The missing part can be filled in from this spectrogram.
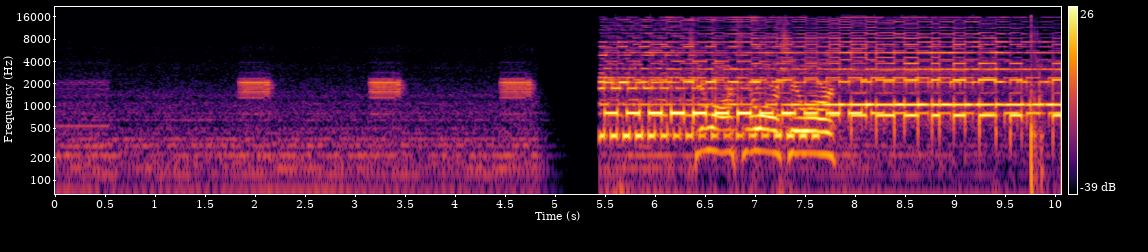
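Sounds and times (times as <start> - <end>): digital tone bursts: 5.4 - 10.0.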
